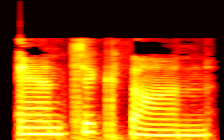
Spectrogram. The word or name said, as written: antichthon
